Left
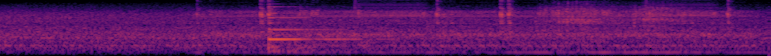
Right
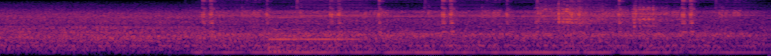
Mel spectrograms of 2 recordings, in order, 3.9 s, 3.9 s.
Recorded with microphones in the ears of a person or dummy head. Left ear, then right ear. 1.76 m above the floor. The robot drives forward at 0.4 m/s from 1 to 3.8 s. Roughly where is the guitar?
Left.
